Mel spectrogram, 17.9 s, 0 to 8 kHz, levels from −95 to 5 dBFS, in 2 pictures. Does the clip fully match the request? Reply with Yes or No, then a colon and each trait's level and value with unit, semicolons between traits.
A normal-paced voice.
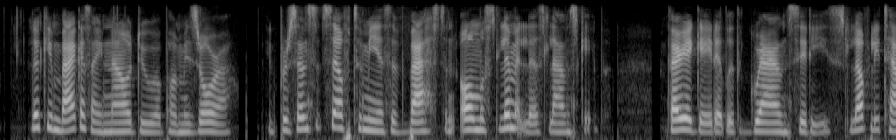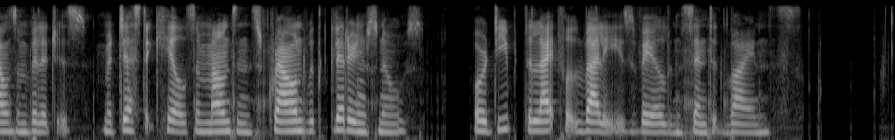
Yes: average, 145 wpm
